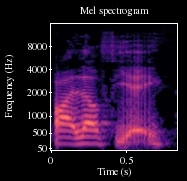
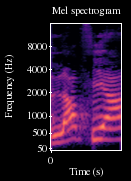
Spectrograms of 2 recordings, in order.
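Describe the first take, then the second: First: The last word is a full 'you'. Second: The last word is reduced to 'ya'. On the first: It is sincere, deep love. "I love you is when you say like, oh, I love you in someone's eyes" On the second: It is casual, everyday affection. "Like I say to more everyone when I wake up"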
